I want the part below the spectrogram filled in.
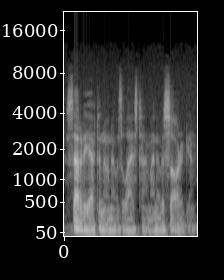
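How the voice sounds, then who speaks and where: A man acting a grieving middle-aged American father in a 1950s radio drama, speaking in a halting, pleading way. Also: rumbling low, flat delivery, a bit bright, breathy edge, full character voice. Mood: dazed, subdued. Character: distraught grieving father of a dead daughter. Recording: dull old radio recording.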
